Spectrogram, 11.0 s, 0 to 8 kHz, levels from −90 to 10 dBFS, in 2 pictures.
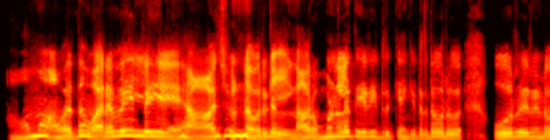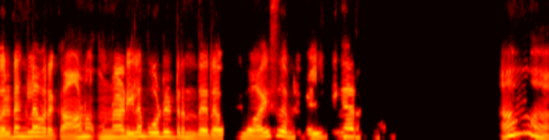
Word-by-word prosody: ஆமா. 235 +10 -1
அவர் 220 0 0
தான் 290 -2 +2
வரவே 255 +7 +5
இல்லையே! 265 -3 +5 0.4
அர்ஜுன் 285 +5 +3
அவர்கள். 225 +1 +3
நான் 215 +3 +3
ரொம்ப 215 +3 -4
நாளா 270 +1 +5
தேடிக்ருக்கேன். 230 -4 -4
கிட்டத்தட்ட 205 +4 -6
ஒரு 210 - -3 0.5
1,2 230 -1 -1
வருடங்களா, 250 +3 -1
அவர 215 -3 -3
காணோம். 215 +3 -3
முன்னாடி 210 +1 -1
எல்லாம் 255 +1 -3
போட்டுட்டு 240 0 -3
இருந்தாரு. 205 -1 -3
அவரு 210 0 -11
வாய்ஸ் 245 +8 -3
அப்டியே 225 -1 -14
வெல்தியா 240 +3 -4
இருக்கும். 195 -3 -17 1.2
ஆமா. 345 - -4
230 Hz, 145 wpm, -23 LUFS, 215-250 Hz, 1.2 s, வரவே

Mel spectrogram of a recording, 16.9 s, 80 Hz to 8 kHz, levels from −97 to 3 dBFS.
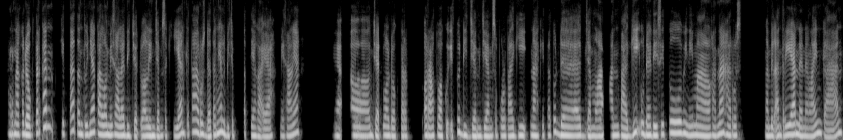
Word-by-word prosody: karena 210 0 0
ke 215 - -1
dokter 195 +3 +3
kan 360 +1 -1 0.2
kita 245 +7 -6
tentunya 215 +2 +1
kalau 200 -4 +2
misalnya 195 -1 +3
dijadwalin 175 0 +2
jam 175 0 -1
sekian, 180 +3 -3
kita 245 +4 -5
harus 215 -1 +2
datangnya 195 +10 +2
lebih 180 -5 -1
cepat 225 - -14
ya, 180 - +2
Kak, 165 -2 -2
ya? 160 0 -2 0.2
Misalnya, 180 +6 -3 0.7
kayak, 175 -1 -3
eee, 180 -2 -2
jadwal 180 +1 0
dokter 170 0 -2 0.3
orang 180 -1 0
tuaku 180 -1 -1
itu 175 +10 -4
di 195 -5 +1
jam-jam 170 0 +1
10.00 180 0 -4
pagi. 175 0 0
Nah, 180 -1 +2
kita 185 +1 -7
tuh 255 - -3
udah 180 -2 +3
jam 170 0 -1
8.00 185 +2 0
pagi 180 +6 +1
udah 200 -4 +3
di 185 -1 +3
situ 235 +3 +2
minimal, 190 -4 +2
karena 190 +5 +1
harus 190 -4 -3 0.4
ngambil 180 -2 0
antrian 195 +4 +2
dan 175 - +2
yang 170 - -2
lain, 210 +7 +1
kan. 160 +11 -3
185 Hz, 180 wpm, -24 LUFS, 175-205 Hz, 0.7 s, dokter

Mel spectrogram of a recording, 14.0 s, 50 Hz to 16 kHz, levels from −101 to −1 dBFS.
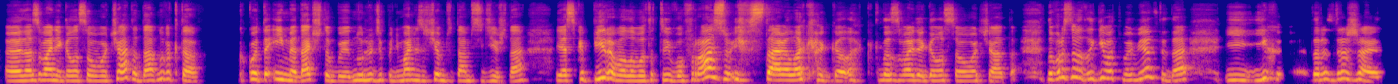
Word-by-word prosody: э, 205 0 +4
название 230 0 +2
голосового 210 0 -3
чата, 295 +2 +1
да, 225 +1 0
ну, 290 +2 -4
как-то 195 -9 -2 0.3
какое-то 270 -3 +2
имя 250 -7 +3
дать, 235 +3 +3
чтобы, 205 -5 -3
ну, 235 +1 0
люди 235 -1 -2
понимали, 225 +2 -2
зачем 220 +2 -2
ты 210 - -16
там 215 0 -4
сидишь, 200 -2 -7
да". 205 +5 -3 0.3
Я 220 0 +1
скопировала 270 -3 +3
вот 210 +2 -2
эту 240 0 -7
его 205 -3 -3
фразу 275 - +4
и 280 - 0
вставила 235 0 +6
как 230 -4 -4
гала 260 -1 0
как - - -25
название 230 -1 0
голосового 215 -1 -4
чата. 185 -3 -5 0.3
Но 265 - +1
просто 350 +5 0
вот 330 - -3
такие 290 +4 -1
вот 310 0 -4
моменты, 260 +5 -3
да, 230 +4 0 0.3
и 235 0 -3 0.2
их 310 -4 -2
это 275 -1 -3
раздражает. 280 +2 0
235 Hz, 190 wpm, -22 LUFS, 210-270 Hz, 0.3 s, вставила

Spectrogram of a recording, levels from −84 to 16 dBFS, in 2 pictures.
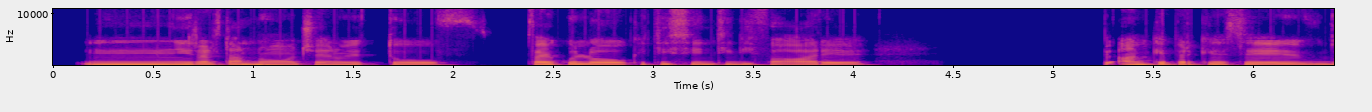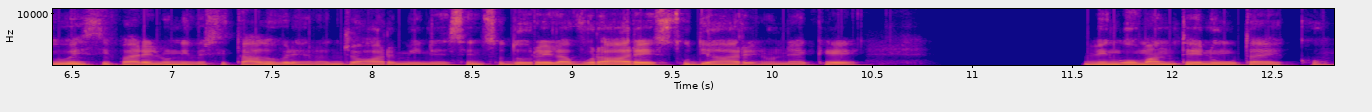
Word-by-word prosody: Mhmm, 225 -2 +3
in 225 - +3
realtà 225 +3 0
no, 185 -5 +2
cioè, 180 +1 -3
hanno 180 - -2
detto: 175 0 -2
"F 165 0 -13 0.2
fai 200 -1 +2
quello 190 -2 +2
che 185 +2 -9
ti 195 - -2
senti 180 0 -2
di 170 0 -2
fare." 175 0 -2 1.2
Anche 205 +3 +2
perché 200 -2 0
se 180 0 0
v 165 - -4
dovessi 195 +2 0
fare 190 0 +1
l'università 185 +1 -1
dovrei 180 -2 +1
arrangiarmi, 175 0 -2
nel 170 0 -4
senso 175 +2 -1
dovrei 175 0 +2
lavorare 175 +1 +3
e 175 - +3
studiare, 170 -1 0
non 170 - -5
è 170 - -4
che 175 0 -2 1.1
vengo 185 -1 +2
mantenuta, 175 -1 +2
ecco. 175 -1 -7
180 Hz, 170 wpm, -24 LUFS, 175-190 Hz, 1.2 s, Mhmm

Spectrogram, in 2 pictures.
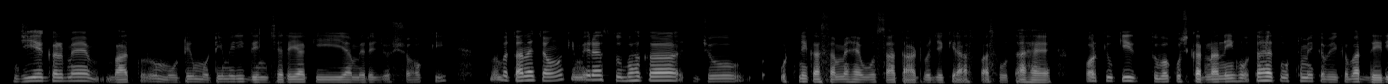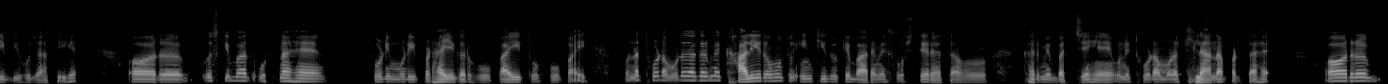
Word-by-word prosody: जी, 150 +5 -1
अगर 165 -1 0
मैं 170 0 0 0.2
बात 110 0 +1
करूँ 135 - -9
मोटी-मोटी 120 +3 -8
मेरी 130 +1 -6
दिनचर्या 115 +1 -2
की 110 0 -5
या 110 - -1
मेरे 110 0 -7
जो - - -10
शौक - - -11
की - - -13 0.5
मैं - - -7
बताना 195 +2 +3
चाहूँगा 180 +1 -2
कि - - -9
मेरा 215 0 +2
सुबह 180 -3 -3
का 180 0 +6 0.3
जो 135 0 -6 0.6
उठने 140 - -4
का 120 - +2
समय 120 0 -3
है 115 - -2
वो 110 +1 -6
7-8 110 0 -3
बजे 110 0 -5
के - - -5
आस-पास - - -4
होता 105 +1 -2
है। 105 -1 0 0.4
और - - +2
क्योंकि 165 +1 0 0.2
सुबह 130 -1 -1
कुछ 135 - -5
करना 120 0 +4
नहीं 135 +3 0
होता 150 +4 -1
है 180 0 +7
तो 160 - -8
उठने 155 +1 -6
में 150 - -2
कभी-कभार 120 +3 -2
देरी 110 +2 0
भी 110 - -10
हो 105 -1 -8
जाती 105 +1 -5
है। - - -3 0.6
और 120 -2 +6 0.4
उसके 165 - -4
बाद 175 0 +2
उठना 150 +1 +2
है, 135 -1 +3 0.5
थोड़ी-मोड़ी 120 -1 -1
पढ़ाई 115 -1 +5
अगर 115 0 +1
हो 105 -1 -5
पाई 110 +1 +5
तो 115 - -6
हो 110 - -4
पाई, - - +1 0.4
वरना - - +1
थोड़ा-मोड़ा 100 - +1
अगर 190 0 +2
मैं 195 0 0
खाली 130 +5 +8
रहूँ 155 +1 +1
तो - - -4
इन 130 0 0
चीज़ों 130 0 -3
के 135 - 0
बारे 110 - +4
में 120 - -3
सोचते 115 +1 -3
रहता 105 -1 -1
हूँ। 105 0 -4 0.4
घर 120 0 0
में 115 -3 -2
बच्चे 110 +2 0
हैं 110 -1 +2
उन्हें 115 +1 -3
थोड़ा-मोड़ा 115 0 +2
खिलाना 110 +1 +6
पड़ता - - -2
है - - -1 0.7
और 165 +1 +6
120 Hz, 190 wpm, -37 LUFS, 110-155 Hz, 0.7 s, खाली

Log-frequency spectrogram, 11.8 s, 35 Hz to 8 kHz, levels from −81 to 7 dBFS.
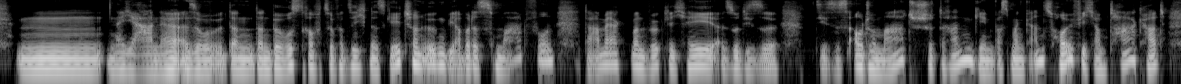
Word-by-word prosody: hm, 90 0 +4
na 85 - -2
ja, 80 -2 -2
ne 85 +4 +3
also 85 +1 +1
dann 90 0 +1
dann 90 -1 +2
bewusst 100 +5 +1
drauf 100 -2 -2
zu 95 - -5
verzichten, 100 -2 -3
das 90 - -4
geht 130 +6 0
schon 125 -3 +3
irgendwie, 120 -1 +1
aber 105 - 0
das 100 -3 0
Smartphone 155 - -4 0.3
da - - -5
merkt 120 0 -2
man 105 -3 0
wirklich, 105 0 -4
hey, 110 0 +3
also 95 +2 -4
diese 85 -1 -4 0.4
dieses 85 0 -5
automatische 105 - 0
Drangehen, 110 - 0
was 85 +5 -6
man 85 -1 +1
ganz 155 - -2
häufig 125 - +2
am 85 -1 -3
Tag 150 - -4
hat, - - 0
95 Hz, 180 wpm, -22 LUFS, 90-115 Hz, 0.4 s, hm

